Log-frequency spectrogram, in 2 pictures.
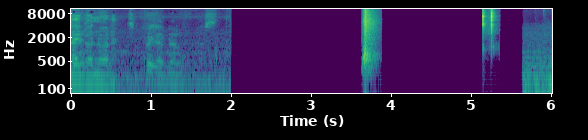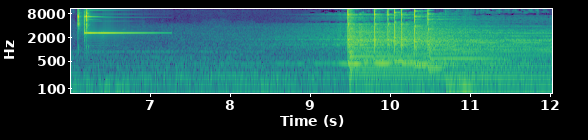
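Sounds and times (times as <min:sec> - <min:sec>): mouse clicks: 0:05.2 - 0:05.4
low steady rumble: 0:05.7 - 0:09.5
bright bell ding: 0:06.1 - 0:07.3.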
